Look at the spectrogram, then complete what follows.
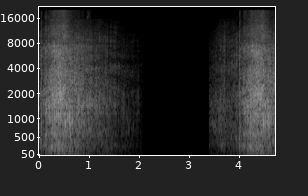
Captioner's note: skates scraping on ice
